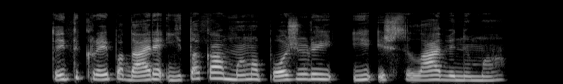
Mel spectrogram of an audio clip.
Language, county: Lithuanian, Šiauliai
